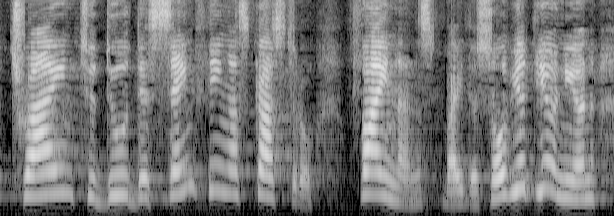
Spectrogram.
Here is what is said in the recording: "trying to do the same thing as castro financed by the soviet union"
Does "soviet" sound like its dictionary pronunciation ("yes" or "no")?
no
